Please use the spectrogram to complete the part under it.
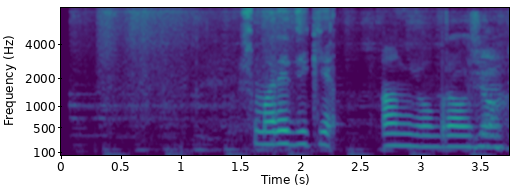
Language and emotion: Russian, neutral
